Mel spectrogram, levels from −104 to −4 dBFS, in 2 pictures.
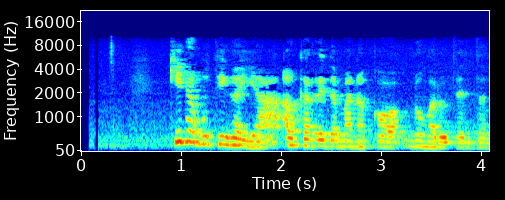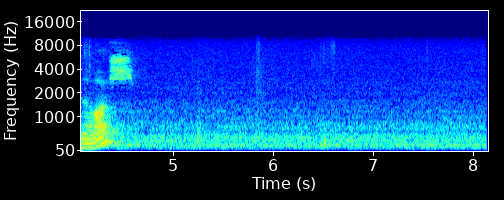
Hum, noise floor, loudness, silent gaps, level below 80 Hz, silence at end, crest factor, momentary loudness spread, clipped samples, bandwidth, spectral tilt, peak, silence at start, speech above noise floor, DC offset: none; -60 dBFS; -32 LUFS; none; -88 dBFS; 2.9 s; 20 dB; 13 LU; under 0.1%; 10 kHz; -6.5 dB/octave; -14 dBFS; 0.9 s; 29 dB; under 0.1%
